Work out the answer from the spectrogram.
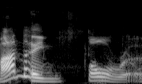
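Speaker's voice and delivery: put-on country accent. Imagining the game hero talking differently, speaker shows it: Sora in weird country accent. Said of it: "in a weird country accent".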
